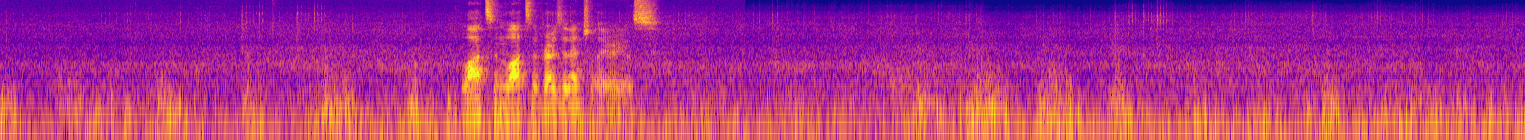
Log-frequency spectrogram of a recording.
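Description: Wind buffets the microphone.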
